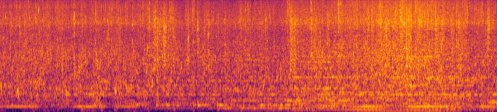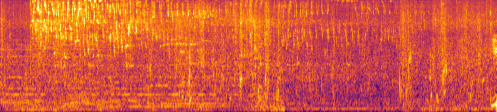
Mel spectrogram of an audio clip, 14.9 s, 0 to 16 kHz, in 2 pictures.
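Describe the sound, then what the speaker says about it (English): Water rushes steadily through a cave passage in Kingdom Come Deliverance 2, where a usual small trickle has swollen with risen water. The flow is continuous and fairly full, with soft game music beneath it and no voices. "Usually there's only a small trickle running through here. The water must have risen."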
